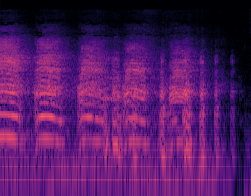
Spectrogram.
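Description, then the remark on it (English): Several ducks quack loudly, a rapid overlapping series of nasal calls that keeps going for a couple of seconds before tapering off. “The animals are messy and dirty. Especially ducks.”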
